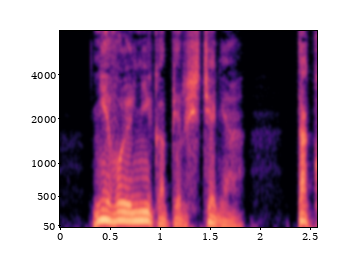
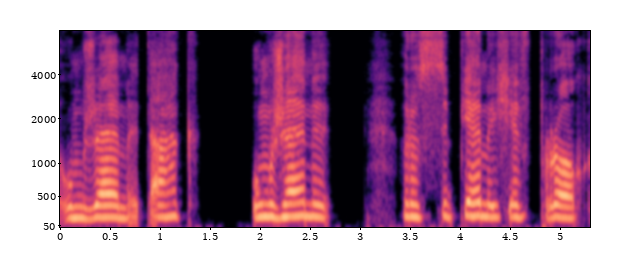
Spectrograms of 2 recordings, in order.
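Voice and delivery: slow, high creature whine on "okrutnym żelazem"; whining Gollum; 11 semitones higher than usual. Acted. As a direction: plead like a pitiful wretched creature. Gollum pleads for his life.

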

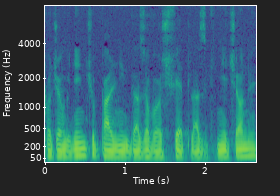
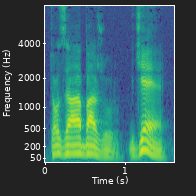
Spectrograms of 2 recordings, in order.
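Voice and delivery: loud, higher call; 6 semitones higher, 11 dB louder than usual. A narrator's reading. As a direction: toss the coin and shout. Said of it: "woła".

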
